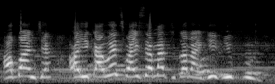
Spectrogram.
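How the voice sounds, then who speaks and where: A woman's voice: very high-pitched, steady tone, quick pace, a bit bright, muffled recording, soft background music. A Nigerian actress playing a quarrelsome, scornful woman in a film drama, scolding and taunting as she repeats herself. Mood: mocking. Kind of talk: Nollywood film drama acting.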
